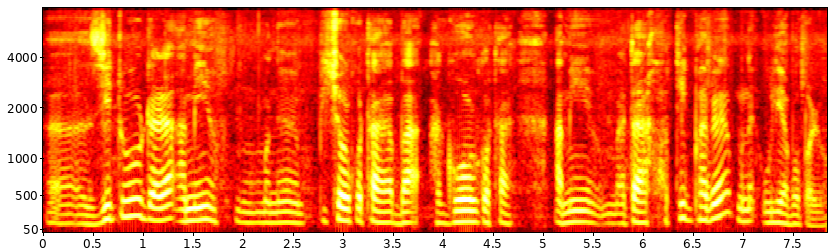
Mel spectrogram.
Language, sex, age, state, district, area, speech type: Assamese, male, 45-60, Assam, Darrang, rural, spontaneous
